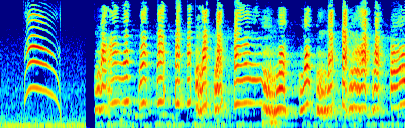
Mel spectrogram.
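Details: Cats meowing while looking for food and drink, heard near a bamboo tree: one long arched meow, then a quick run of short, overlapping high meows from several cats, calling almost without pause.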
